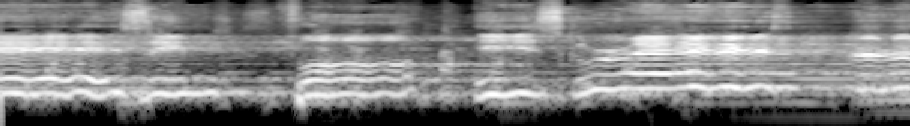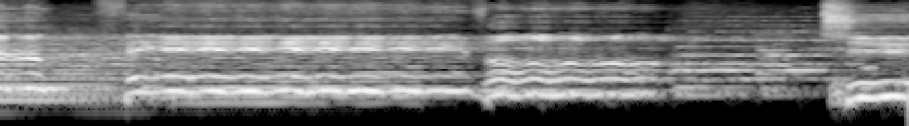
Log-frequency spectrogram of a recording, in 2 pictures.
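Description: A man singing live into a microphone through the hall's sound system, in held phrases with wide vibrato and short breaks between them.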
